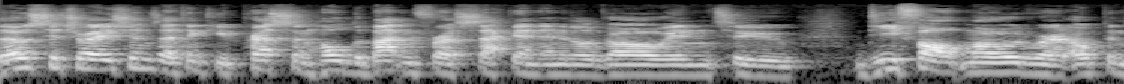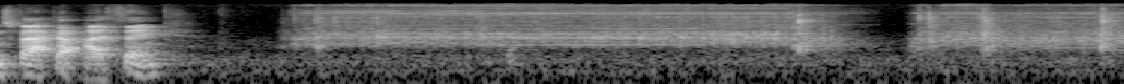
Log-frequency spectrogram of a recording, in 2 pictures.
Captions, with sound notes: So for those situations, I think you press and hold the button for a second and it will go into default mode where it opens back up, I think. (motor)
